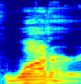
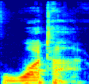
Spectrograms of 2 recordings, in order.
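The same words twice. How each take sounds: First: It is said with an American movie-style accent. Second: It is said without an American movie-style accent.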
